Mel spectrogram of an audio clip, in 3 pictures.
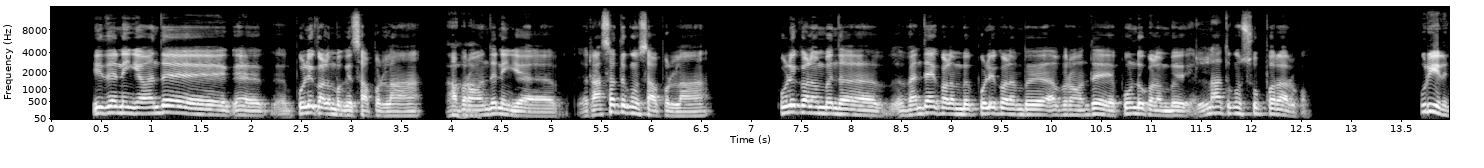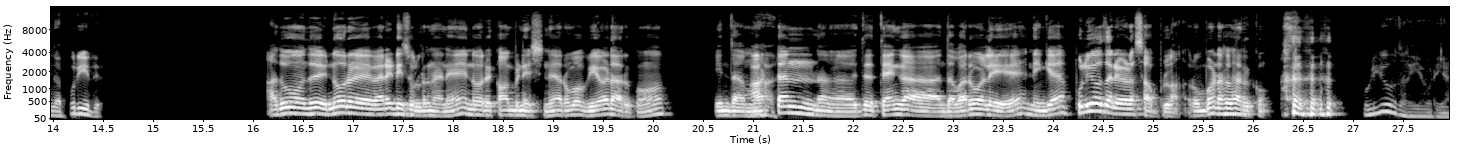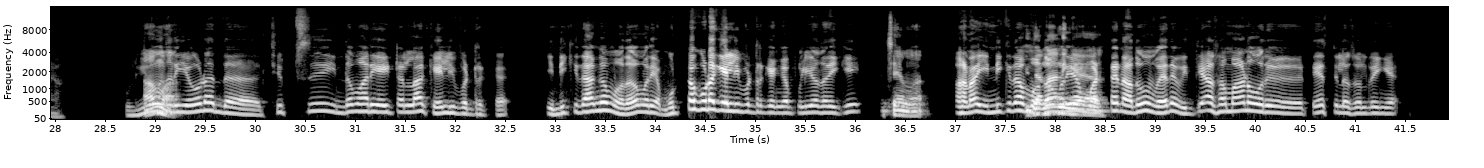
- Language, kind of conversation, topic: Tamil, podcast, உணவின் வாசனை உங்கள் உணர்வுகளை எப்படித் தூண்டுகிறது?
- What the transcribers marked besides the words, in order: other background noise; in English: "காம்பினேஷன்"; in English: "வியர்டா"; laughing while speaking: "நல்லா இருக்கும்"; surprised: "புளியோதரையோடையா?"; "வேற" said as "வேத"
